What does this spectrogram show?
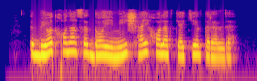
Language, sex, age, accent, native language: Uzbek, female, 19-29, Jizzax, Uzbek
